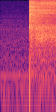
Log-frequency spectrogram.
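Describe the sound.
Beverage can cracked open: near silence with a faint low hum, then a sharp snap of the tab followed at once by a strong, steady fizzing hiss that fades only slightly.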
